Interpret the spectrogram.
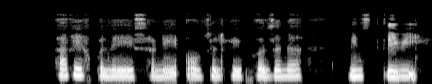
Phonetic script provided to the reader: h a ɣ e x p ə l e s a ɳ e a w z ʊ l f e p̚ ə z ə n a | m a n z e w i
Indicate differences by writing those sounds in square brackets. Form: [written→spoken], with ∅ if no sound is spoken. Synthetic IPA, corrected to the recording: h a ɣ e x p ə l e s a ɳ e a w z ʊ l f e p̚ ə z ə n a | m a n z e w i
